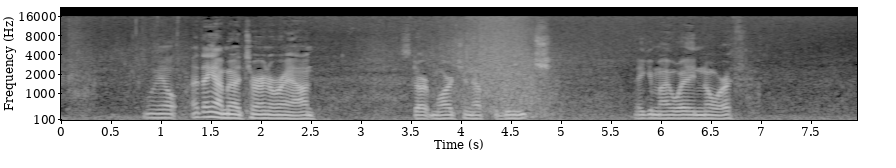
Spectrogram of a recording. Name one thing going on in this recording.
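Small waves lap gently on the shore.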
